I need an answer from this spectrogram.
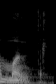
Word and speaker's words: मंत्र: तो let's come back to the point मंत्र। जिसे अंग्रेजी में मंत्रा इस तरह से प्रोनाउंस किया जाता है।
